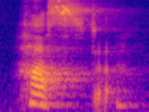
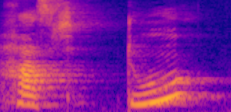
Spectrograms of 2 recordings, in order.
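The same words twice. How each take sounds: First: The two words merge into one blended word. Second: The two words are said as separate words. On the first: "sage ich"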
